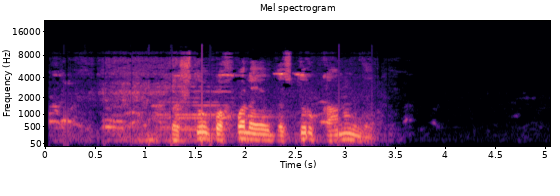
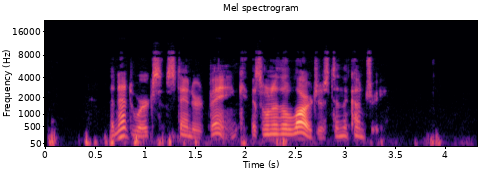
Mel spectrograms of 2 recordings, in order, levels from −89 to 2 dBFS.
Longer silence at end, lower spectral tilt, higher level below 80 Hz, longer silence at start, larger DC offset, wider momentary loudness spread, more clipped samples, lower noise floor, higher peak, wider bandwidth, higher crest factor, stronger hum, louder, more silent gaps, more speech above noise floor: first, 1.75 s vs 0.35 s; first, -5 dB/octave vs -3 dB/octave; second, -58 dBFS vs -46 dBFS; about the same, 0.05 s vs 0.05 s; neither; about the same, 17 LU vs 18 LU; neither; first, -78 dBFS vs -45 dBFS; about the same, 0 dBFS vs -2 dBFS; first, 11 kHz vs 9.6 kHz; about the same, 20 dB vs 24 dB; neither; first, -19 LUFS vs -23 LUFS; neither; first, 59 dB vs 21 dB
